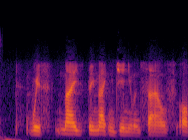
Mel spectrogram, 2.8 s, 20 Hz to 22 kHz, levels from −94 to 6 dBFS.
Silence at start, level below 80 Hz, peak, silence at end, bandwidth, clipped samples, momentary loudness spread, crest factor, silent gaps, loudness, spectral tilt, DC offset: 0.05 s; -62 dBFS; -8 dBFS; 0 s; 6.2 kHz; under 0.1%; 8 LU; 22 dB; none; -30 LUFS; -5.5 dB/octave; under 0.1%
